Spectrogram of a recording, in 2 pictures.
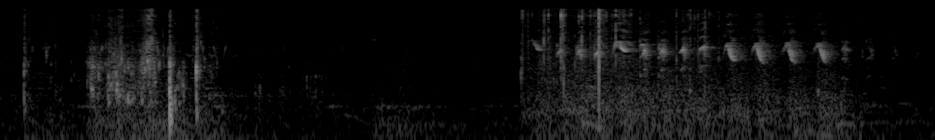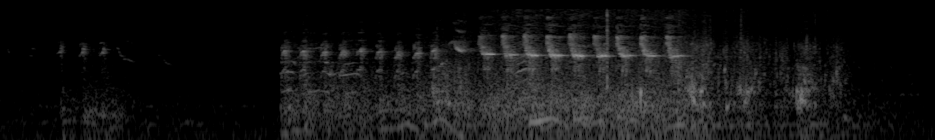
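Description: A bird calling in three bouts of quick, high repeated notes, about five a second; the last bout is the longest and loudest.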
